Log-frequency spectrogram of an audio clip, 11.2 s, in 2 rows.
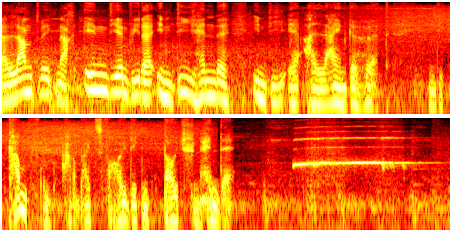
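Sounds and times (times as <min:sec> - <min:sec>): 
speech: 0:00.0 - 0:08.6
escaping steam hissing: 0:02.2 - 0:08.5
steam locomotive whistle: 0:09.2 - 0:11.1.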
